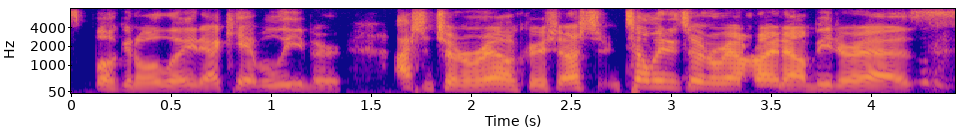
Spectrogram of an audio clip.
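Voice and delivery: ordinary talk, nothing marked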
